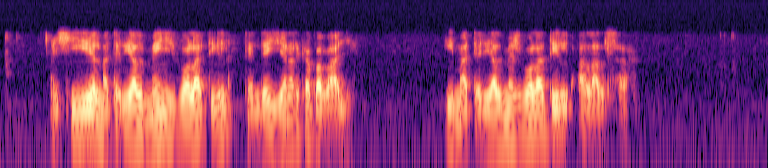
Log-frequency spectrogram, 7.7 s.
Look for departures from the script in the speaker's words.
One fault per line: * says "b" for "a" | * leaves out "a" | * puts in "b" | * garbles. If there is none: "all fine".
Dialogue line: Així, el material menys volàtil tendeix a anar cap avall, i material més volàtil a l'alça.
all fine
